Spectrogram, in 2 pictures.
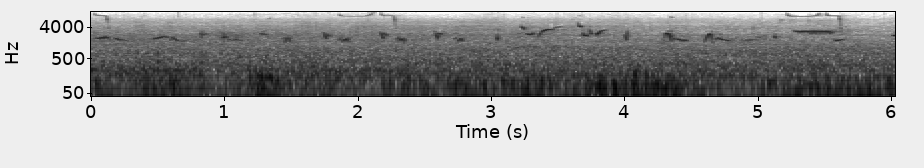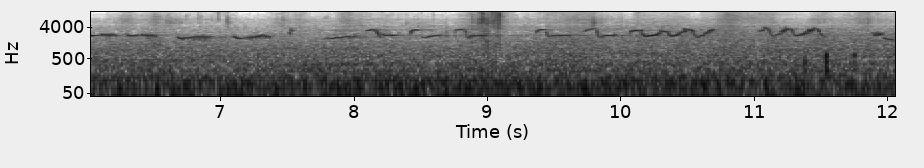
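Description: Small birds chirping: many short, quick notes one after another, over a low steady background rumble.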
